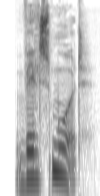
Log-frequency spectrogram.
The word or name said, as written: velsmurt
